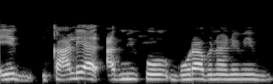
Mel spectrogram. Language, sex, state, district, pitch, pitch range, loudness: Hindi, female, Bihar, Kishanganj, 230 Hz, 225-245 Hz, -15 LUFS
